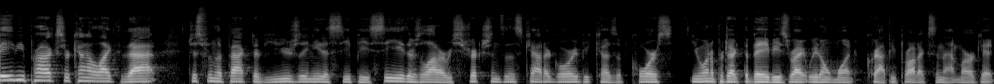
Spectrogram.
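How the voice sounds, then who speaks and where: A man at medium pitch talking at a very fast pace with hardly any pauses, ordinary pitch variation and a quiet background. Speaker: online business tutorial creator. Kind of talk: tutorial. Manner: casual.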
